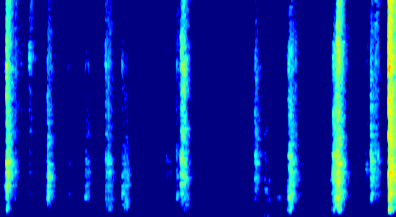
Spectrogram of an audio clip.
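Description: Faint clicks and taps of hard plastic as a Zuru X-Shot Regenerator toy foam-dart blaster is handled and turned over, with two sharper clicks about four seconds in and just before the end.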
